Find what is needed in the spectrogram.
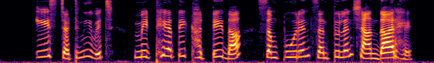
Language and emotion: Punjabi, happy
